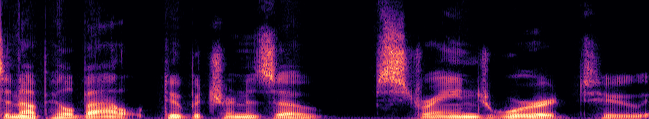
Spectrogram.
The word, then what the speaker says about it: Dupuytren: lack of public awareness it's an uphill battle do patron is a strange word to English speakers it's hard to pronounce it's hard to spell it doesn't rhyme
